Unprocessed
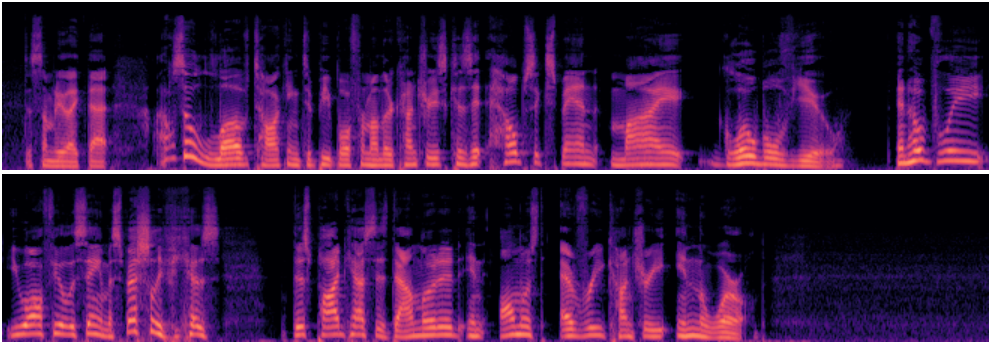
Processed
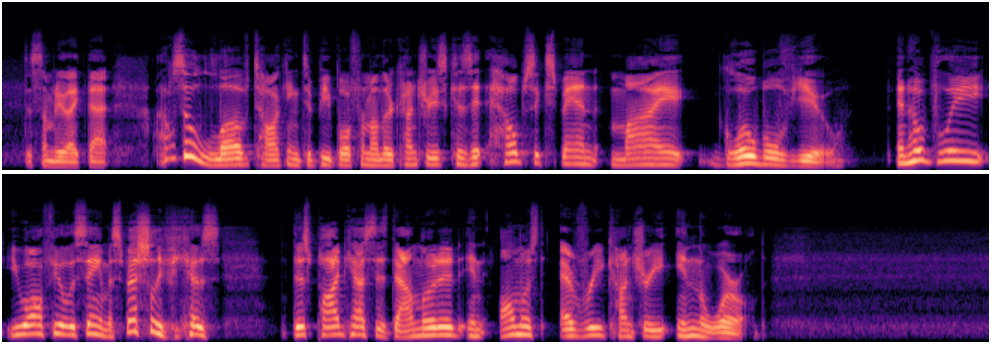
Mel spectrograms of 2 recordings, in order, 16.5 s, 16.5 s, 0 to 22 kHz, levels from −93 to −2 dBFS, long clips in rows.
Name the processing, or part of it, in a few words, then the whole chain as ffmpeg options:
television speaker: -af "highpass=f=170:w=0.5412,highpass=f=170:w=1.3066,equalizer=f=240:t=q:w=4:g=3,equalizer=f=360:t=q:w=4:g=7,equalizer=f=700:t=q:w=4:g=-7,equalizer=f=1200:t=q:w=4:g=-8,equalizer=f=2700:t=q:w=4:g=9,lowpass=f=6700:w=0.5412,lowpass=f=6700:w=1.3066,volume=2.51"

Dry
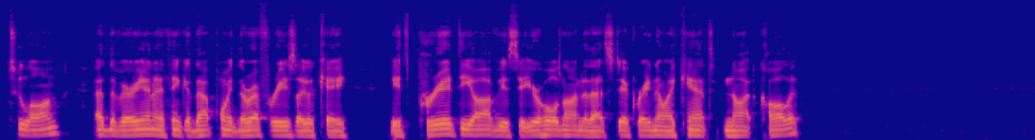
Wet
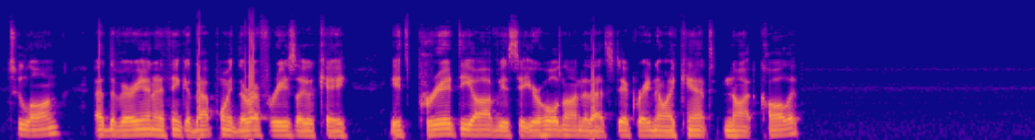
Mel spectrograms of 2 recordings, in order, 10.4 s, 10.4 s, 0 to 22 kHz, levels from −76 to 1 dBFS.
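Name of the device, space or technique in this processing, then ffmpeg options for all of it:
overflowing digital effects unit: -filter_complex "[0:a]aeval=exprs='(mod(5.31*val(0)+1,2)-1)/5.31':c=same,lowpass=10000,asettb=1/sr,asplit=3[s0][s1][s2];[s0]atrim=end=5.594[s3];[s1]atrim=start=5.59:end=6.33,asetpts=PTS-STARTPTS,afade=t=in:d=0.004:c=qsin,afade=t=out:st=0.736:d=0.004:c=qsin,aemphasis=mode=reproduction:type=50kf[s4];[s2]atrim=start=6.326[s5];[s3][s4]acrossfade=d=0.004:c1=hsin:c2=qsin[s6];[s6][s5]acrossfade=d=0.004:c1=qsin:c2=hsin,volume=2.51"

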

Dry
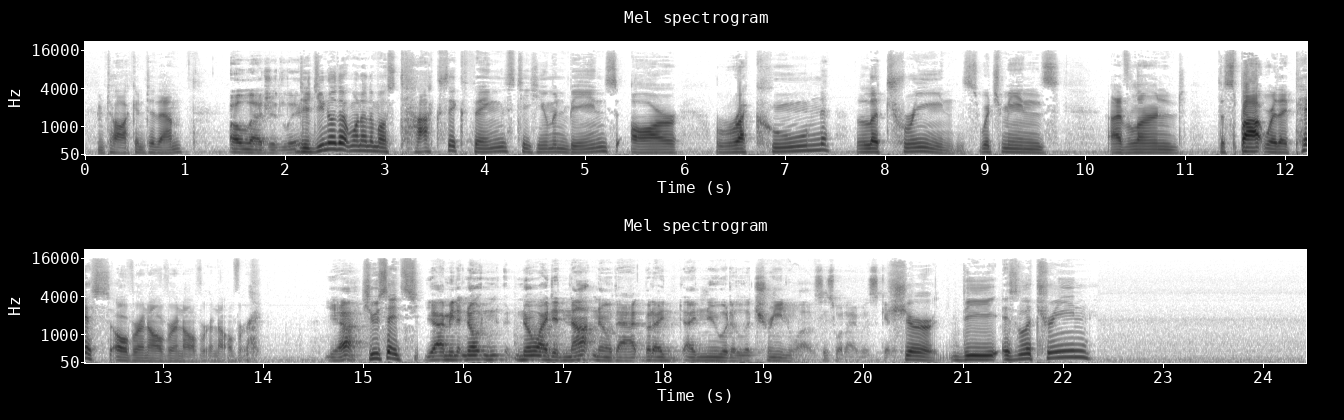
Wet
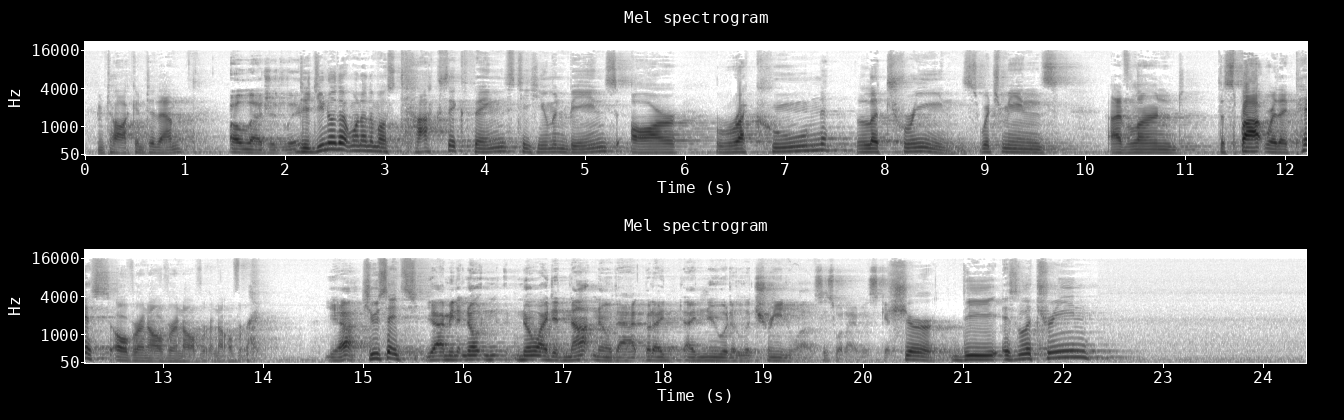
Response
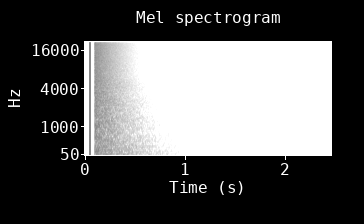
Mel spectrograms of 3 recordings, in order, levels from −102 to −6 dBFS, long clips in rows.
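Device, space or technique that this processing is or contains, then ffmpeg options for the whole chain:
compressed reverb return: -filter_complex "[0:a]asplit=2[s0][s1];[1:a]atrim=start_sample=2205[s2];[s1][s2]afir=irnorm=-1:irlink=0,acompressor=threshold=0.01:ratio=6,volume=1[s3];[s0][s3]amix=inputs=2:normalize=0,highpass=42,highshelf=f=12000:g=5.5,asettb=1/sr,asplit=3[s4][s5][s6];[s4]atrim=end=20.434[s7];[s5]atrim=start=20.43:end=21.06,asetpts=PTS-STARTPTS,afade=t=in:d=0.004:c=qsin,afade=t=out:st=0.626:d=0.004:c=qsin,equalizer=f=2600:w=1.2:g=-13.5[s8];[s6]atrim=start=21.056[s9];[s7][s8]acrossfade=d=0.004:c1=hsin:c2=qsin[s10];[s10][s9]acrossfade=d=0.004:c1=qsin:c2=hsin"

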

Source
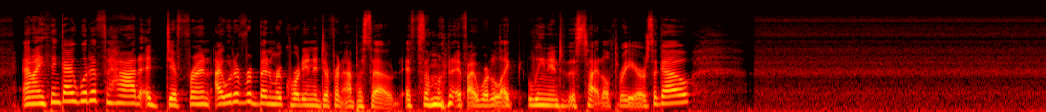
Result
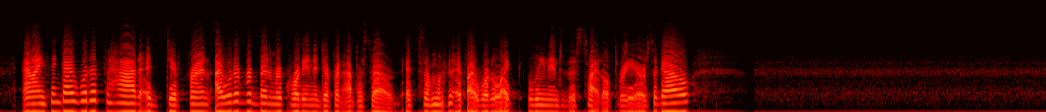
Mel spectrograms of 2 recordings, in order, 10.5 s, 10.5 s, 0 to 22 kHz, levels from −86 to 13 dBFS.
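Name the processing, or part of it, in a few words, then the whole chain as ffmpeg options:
crystal radio: -af "highpass=310,lowpass=3100,aeval=exprs='if(lt(val(0),0),0.251*val(0),val(0))':c=same,volume=0.473"

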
